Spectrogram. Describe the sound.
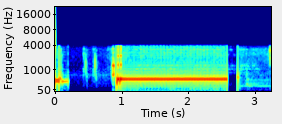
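A steady, mid-pitched line tone plays while a bank customer's phone call is transferred. A short tone blip and a few clicks come before it, then one tone holds evenly for under two seconds and stops abruptly.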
